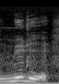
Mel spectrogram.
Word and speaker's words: Mõdu: And this, I understand in Estonian, when you have this little sort of squiggle above the O, it means you say like U. So this beer is pronounced Mõdu, and it's almost like the Estonian word for beer, ulu.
